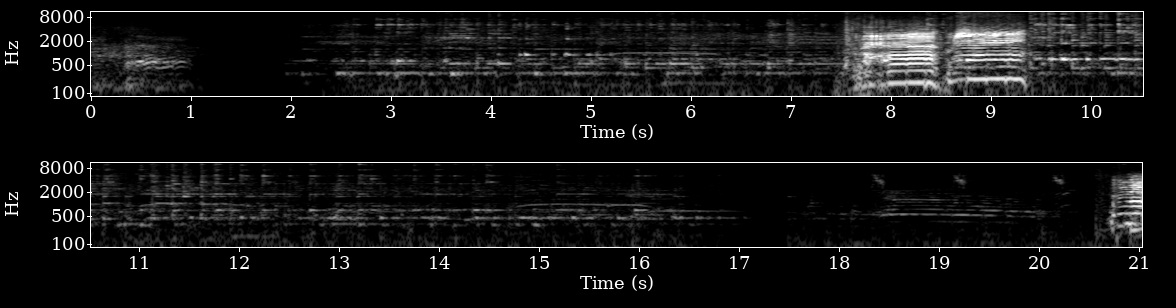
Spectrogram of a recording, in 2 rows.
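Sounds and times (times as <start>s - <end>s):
sheep bleating: 6.6s - 9.4s, 18.4s - 20.1s, 20.7s - 21.0s.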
